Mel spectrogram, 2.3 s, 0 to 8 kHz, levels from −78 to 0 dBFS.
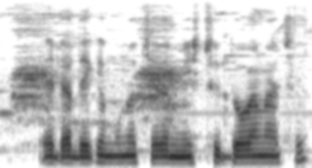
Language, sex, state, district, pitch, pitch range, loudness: Bengali, male, West Bengal, Paschim Medinipur, 110 Hz, 110-115 Hz, -19 LUFS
